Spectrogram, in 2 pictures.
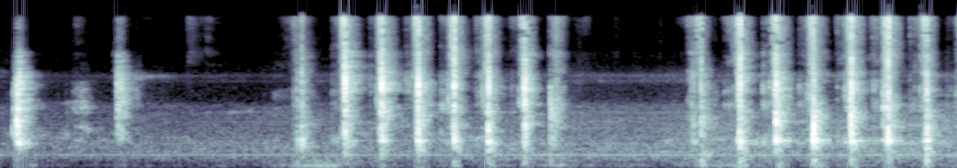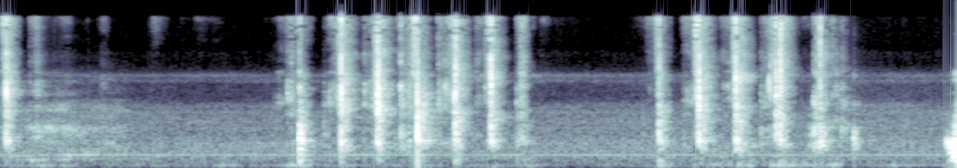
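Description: Tarot cards are handled and shuffled in quick bursts of crisp snapping clicks, several rapid flurries separated by short pauses, close and dry with no talking.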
